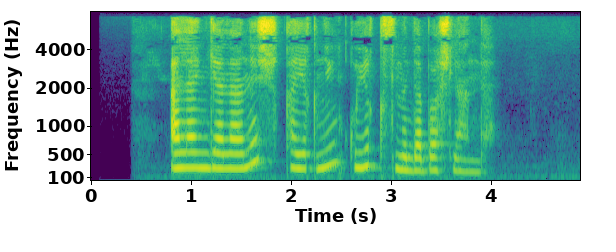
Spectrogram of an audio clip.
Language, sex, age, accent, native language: Uzbek, female, 18-24, Andijon, Uzbek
